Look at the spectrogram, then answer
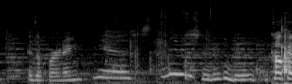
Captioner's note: small voice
